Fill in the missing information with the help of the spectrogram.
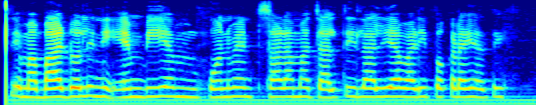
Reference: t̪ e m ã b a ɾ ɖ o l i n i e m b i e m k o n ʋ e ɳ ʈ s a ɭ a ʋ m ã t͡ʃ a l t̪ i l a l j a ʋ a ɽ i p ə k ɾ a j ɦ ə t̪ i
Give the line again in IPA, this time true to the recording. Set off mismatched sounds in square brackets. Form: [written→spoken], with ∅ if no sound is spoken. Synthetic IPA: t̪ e m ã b a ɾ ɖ o l i n i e m b i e m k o n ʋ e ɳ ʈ s a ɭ a [ʋ→∅] m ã t͡ʃ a l t̪ i l a l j a ʋ a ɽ i p ə k [ɾ→ɽ] a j ɦ ə t̪ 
